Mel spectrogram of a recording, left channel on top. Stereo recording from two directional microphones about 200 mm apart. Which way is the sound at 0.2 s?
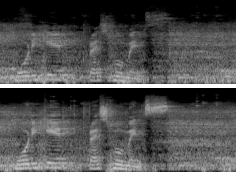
45° right (ahead or behind).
